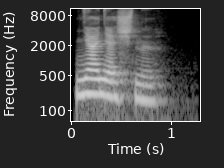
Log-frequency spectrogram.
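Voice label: "нянясьны", Komi, female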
